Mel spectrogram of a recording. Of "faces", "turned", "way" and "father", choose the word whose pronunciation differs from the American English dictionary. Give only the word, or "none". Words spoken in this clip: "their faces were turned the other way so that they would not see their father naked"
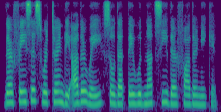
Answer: faces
